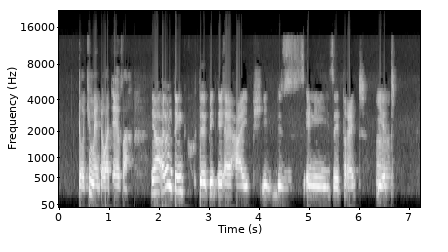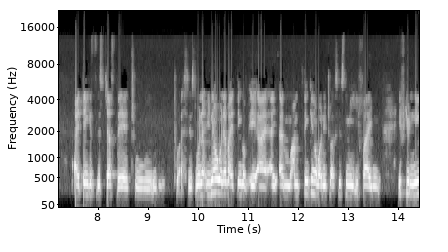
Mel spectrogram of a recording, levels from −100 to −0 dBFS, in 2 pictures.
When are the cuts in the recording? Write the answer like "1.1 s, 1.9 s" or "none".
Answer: 1.5 s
